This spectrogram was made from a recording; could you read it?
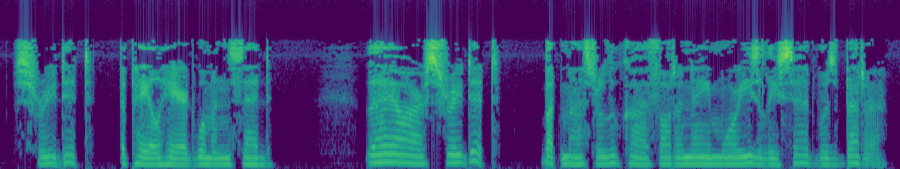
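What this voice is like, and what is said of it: Drawling accent. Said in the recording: “That drawling accent was unmistakable.”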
